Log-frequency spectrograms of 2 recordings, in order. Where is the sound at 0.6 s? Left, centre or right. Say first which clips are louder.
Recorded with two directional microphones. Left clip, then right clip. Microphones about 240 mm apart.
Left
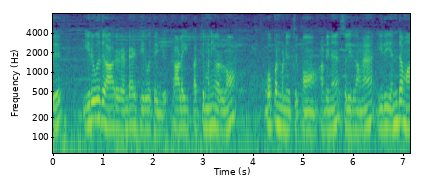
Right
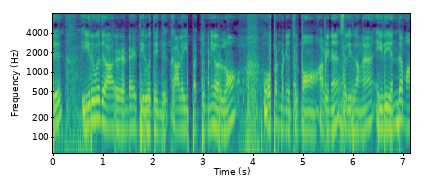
Right 2 dB; right.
